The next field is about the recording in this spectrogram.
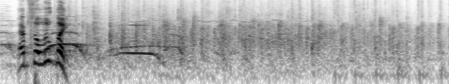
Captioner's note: audience cheering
